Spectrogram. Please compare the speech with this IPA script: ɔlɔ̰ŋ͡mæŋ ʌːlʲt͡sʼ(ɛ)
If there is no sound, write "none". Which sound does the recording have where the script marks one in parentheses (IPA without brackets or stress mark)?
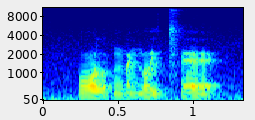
ɛ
